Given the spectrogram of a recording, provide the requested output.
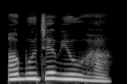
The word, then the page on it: ಅಬುಜವ್ಯೂಹ: Kannada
